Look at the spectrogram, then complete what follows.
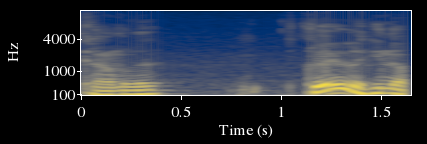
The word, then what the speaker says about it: Kamala: African-American lady right and he's mispronounced the name Kamala and people some of his followers say Kamala but all the time no it's kamla clearly he know how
